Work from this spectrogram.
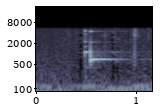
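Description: A phone gives a brief electronic notification chime, two short tones close together, in a quiet room with no talk.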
